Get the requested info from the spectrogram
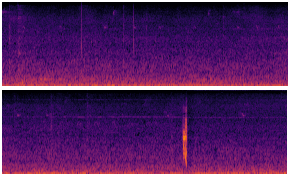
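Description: A slow freight train rolling past as a steady low rumble with faint scattered clicks, and one short sharp squeal about nine seconds in.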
